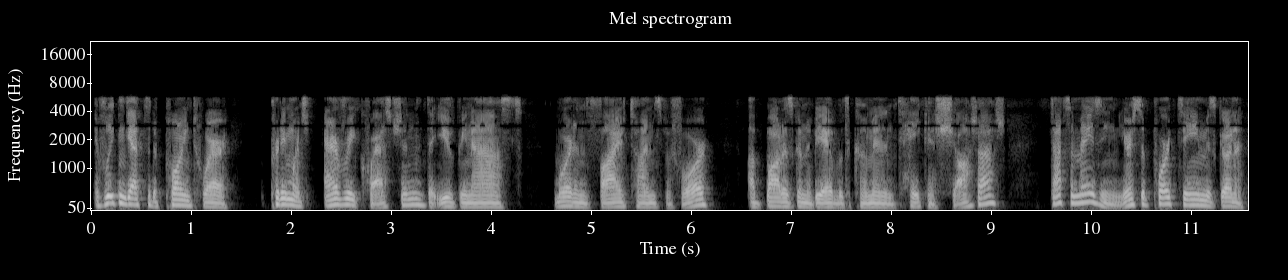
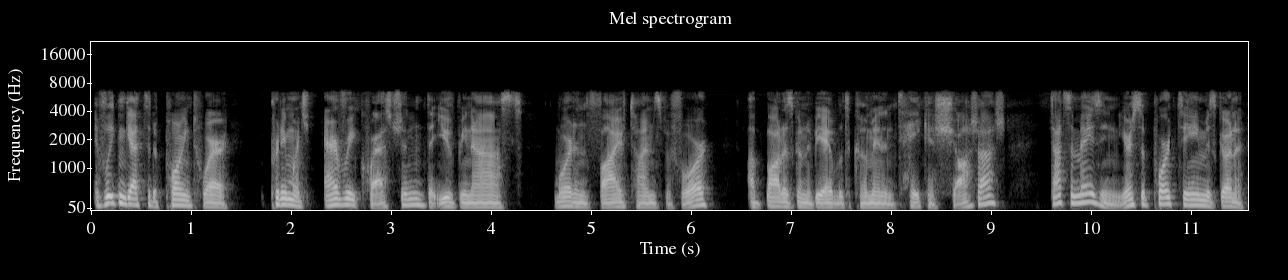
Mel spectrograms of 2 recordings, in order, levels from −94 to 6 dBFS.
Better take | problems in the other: second | garbled, watery; badly; nothing above 5.5 kHz; slightly in the second

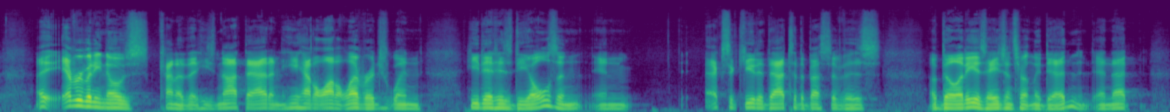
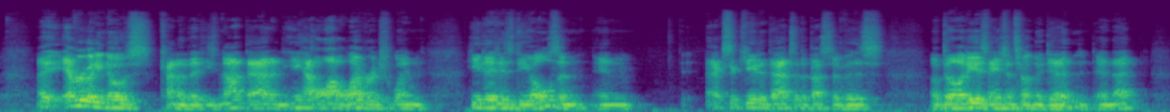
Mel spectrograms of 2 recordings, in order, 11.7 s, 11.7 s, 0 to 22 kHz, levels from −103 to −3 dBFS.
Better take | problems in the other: first | off-mic speech; far // room echo; very slight; dies away in 0.2 s

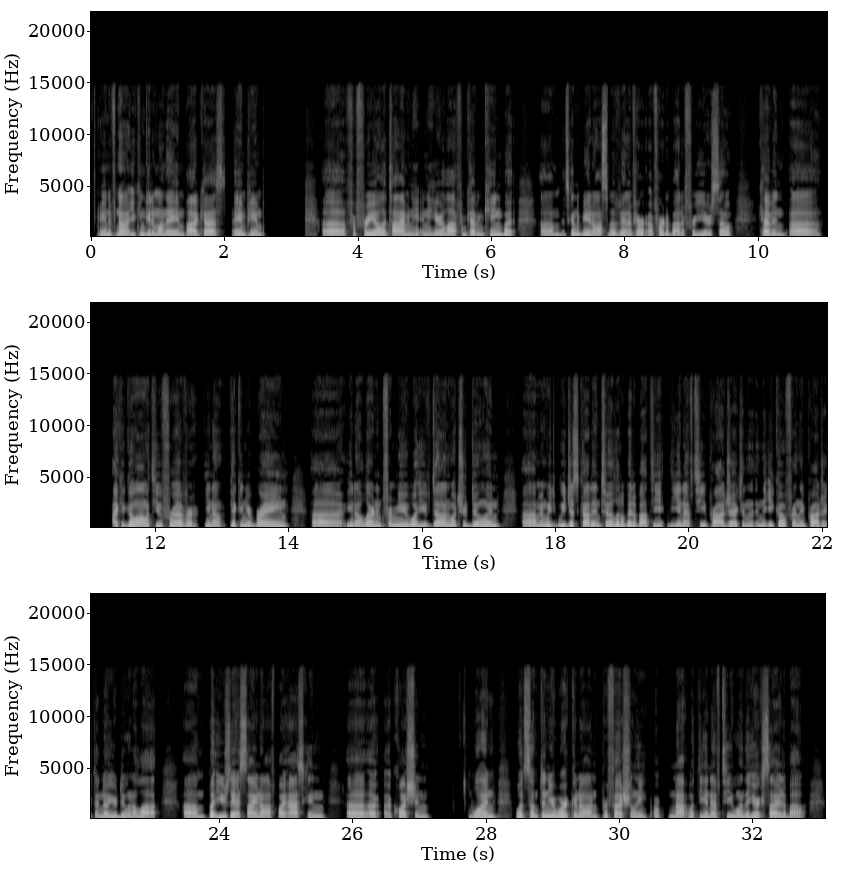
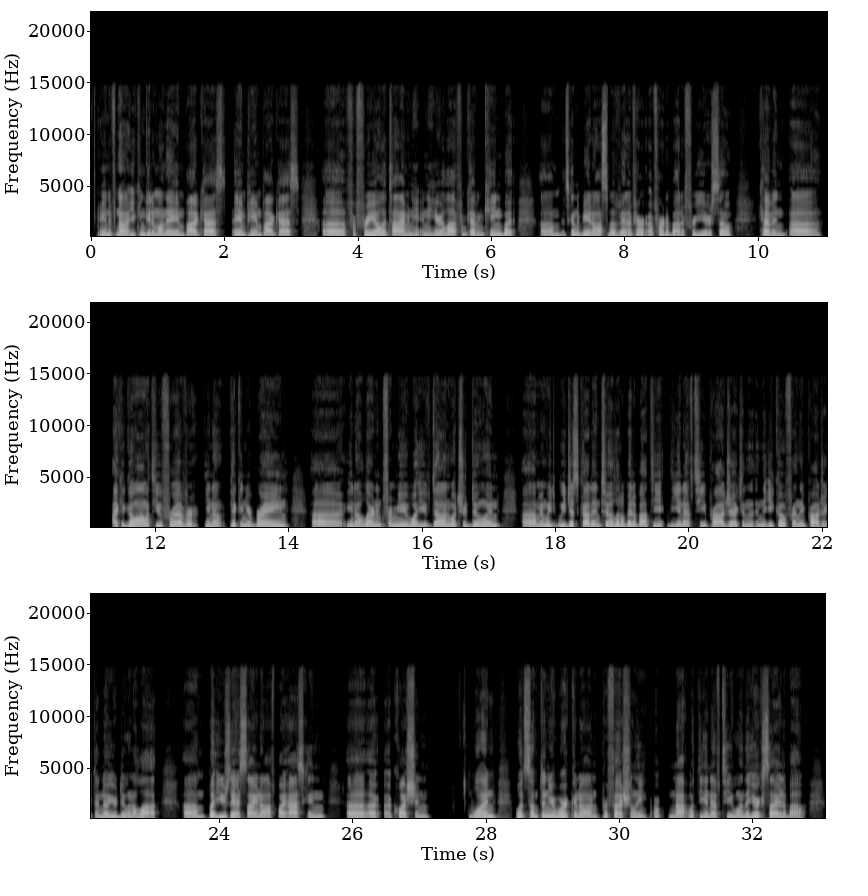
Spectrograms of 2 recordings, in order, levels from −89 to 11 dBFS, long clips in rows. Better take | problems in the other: second | audio cutting out; at 2.5 s for 0.5 s

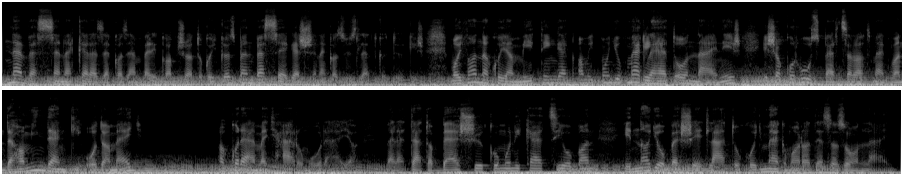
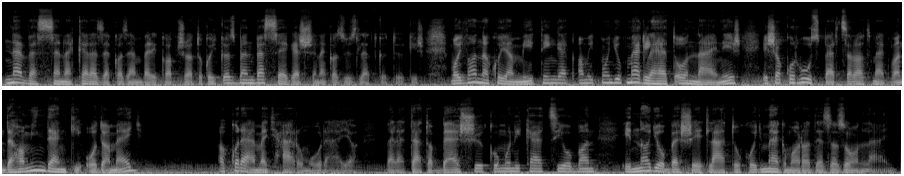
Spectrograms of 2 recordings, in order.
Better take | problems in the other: second | low rumble; loud; throughout; 8 dB below the speech; faint in the second

